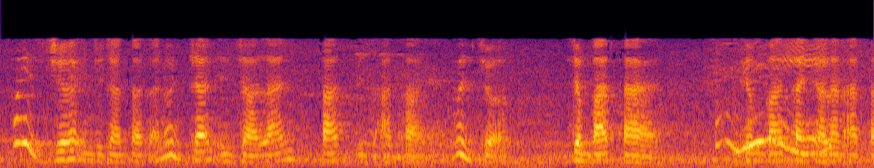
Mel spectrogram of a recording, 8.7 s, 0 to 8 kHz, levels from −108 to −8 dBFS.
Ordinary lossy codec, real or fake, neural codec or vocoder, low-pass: AAC, 16 kbps; fake; vocoder, 44.1 kHz, 128 mel bands every 512 samples, BigVGAN v2; 7.2 kHz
